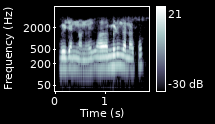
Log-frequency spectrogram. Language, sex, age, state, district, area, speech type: Marathi, male, 18-30, Maharashtra, Yavatmal, rural, conversation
